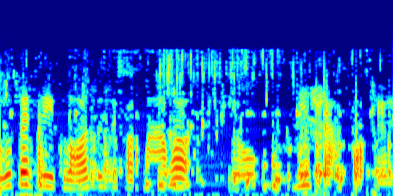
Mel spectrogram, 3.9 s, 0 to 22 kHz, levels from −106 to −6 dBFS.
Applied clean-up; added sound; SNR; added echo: classical method spectral subtraction.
